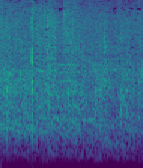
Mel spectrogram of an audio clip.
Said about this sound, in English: I would need you to applaud at this point.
